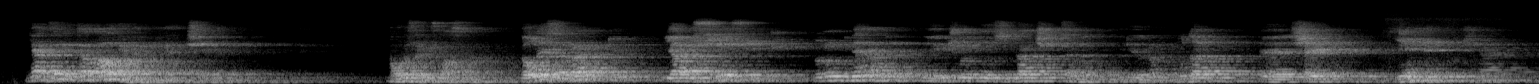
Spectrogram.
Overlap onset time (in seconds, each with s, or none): none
